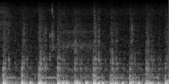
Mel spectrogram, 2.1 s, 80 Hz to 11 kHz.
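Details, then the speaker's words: Lincoln MKZ driven at about 2 mph then faster, owner reported front noise: heavy rhythmic thumping about four times a second tied to shaft rotation, suddenly worsening; failed drive shaft support bearing. "go faster [Music] Wow this sounds horrible [Music] does anyone drive like this I mean it's like alright it instantly got worse I don't know if it just like completely broke whatever the heck's going on I think it's like a drive shaft or something"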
